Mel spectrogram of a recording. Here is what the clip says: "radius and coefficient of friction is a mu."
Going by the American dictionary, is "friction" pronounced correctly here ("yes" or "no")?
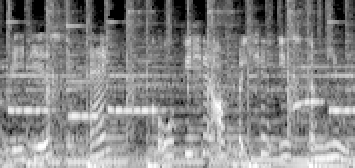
no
